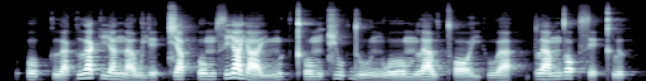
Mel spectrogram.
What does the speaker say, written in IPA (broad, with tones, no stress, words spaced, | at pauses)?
ʔo˨˩k̚ ʔɯ˨˩a̯kɯ˥˩a̯ki˧a̯ na˩˦wje˨˩ʔt͡ɕa˥˩p̚ ʔo˧msi˥˩a̯jaː˨˩j mɯ˦˥k̚tʰo˦˥m t͡ɕu˦˥ʔduː˨˩nwoː˧mla˧w tʰɔː˩˦jʔu˧a̯ | pla˦˥mdɔ˥˩ʔ se˨˩ʔkʰlɯ˦˥k̚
